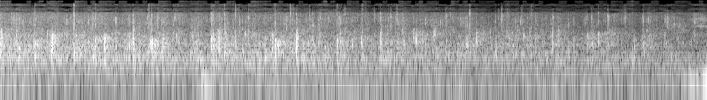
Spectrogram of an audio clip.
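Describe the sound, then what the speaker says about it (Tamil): A school audience at a Tamil poetry awards event claps for its Tamil teachers, a dense, steady wash of many hands applauding together for several seconds with no voices above it. "அவர்களுக்கு சிறந்த கைத்தட்டு கொடுங்கள்."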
